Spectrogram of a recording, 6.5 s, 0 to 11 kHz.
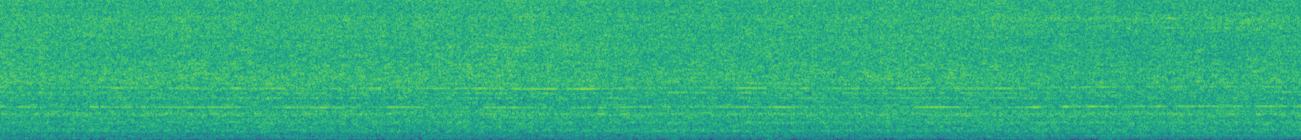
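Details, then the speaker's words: Lakoni Laguna 70 pressure washer (70 bar, brushed motor) spraying: a constant loud hissing roar with a high buzzy motor note, noisier than other machines; the owner suspects the carbon brushes or low inlet water pressure. "not berikutnya adalah suara carbon brushnya itu agak lebih berisik dibandingkan mesin yang lainnya"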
